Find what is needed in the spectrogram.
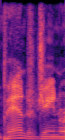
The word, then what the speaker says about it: Pandrogyne: Well, I've been saying pandrogyne wrong. Pandrogyne. And I've been saying Gysin wrong.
